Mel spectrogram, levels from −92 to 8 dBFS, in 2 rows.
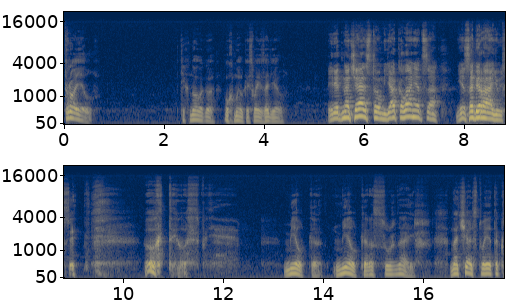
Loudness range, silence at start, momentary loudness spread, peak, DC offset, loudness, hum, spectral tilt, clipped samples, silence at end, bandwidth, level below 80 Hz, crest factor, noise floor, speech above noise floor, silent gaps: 12 LU; 0 s; 21 LU; -6 dBFS; under 0.1%; -24 LUFS; none; -6.5 dB/octave; under 0.1%; 0 s; 15.5 kHz; -60 dBFS; 20 dB; -66 dBFS; 43 dB; none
